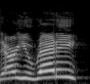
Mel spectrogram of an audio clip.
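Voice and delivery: playful high-pitched build-up; playing with baby. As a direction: hype up a one-year-old for a game. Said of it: "I said".

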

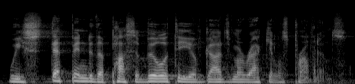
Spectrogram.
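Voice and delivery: normal talking voice

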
